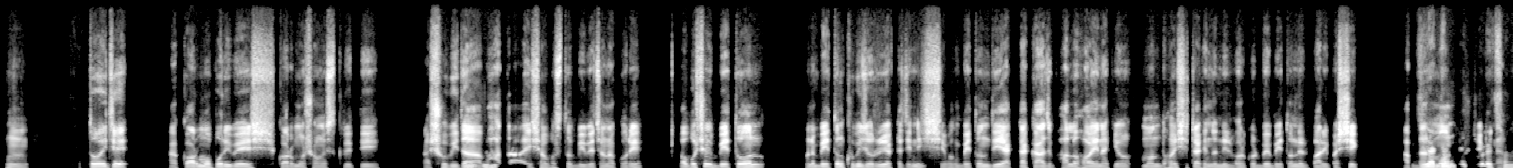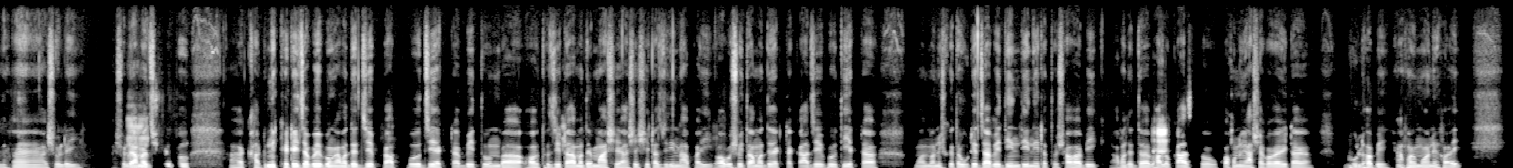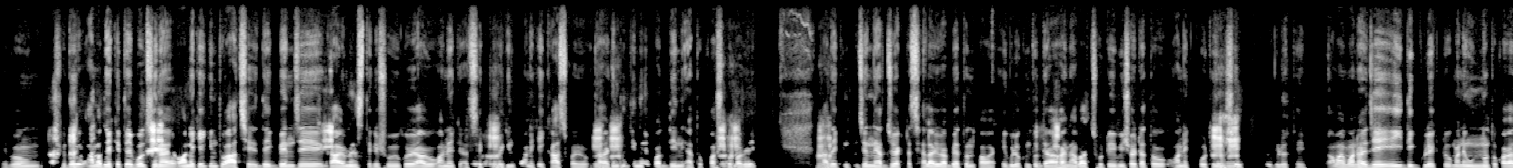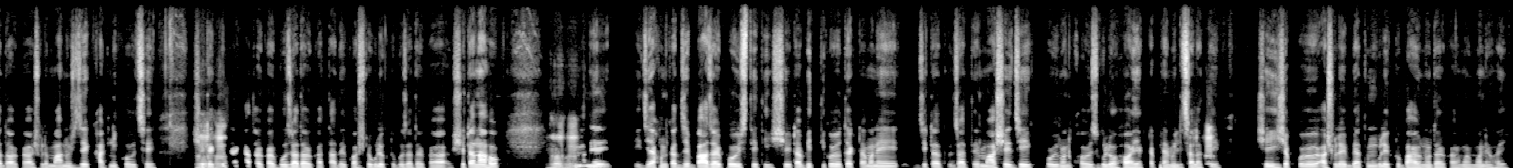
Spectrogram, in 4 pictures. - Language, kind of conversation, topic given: Bengali, unstructured, কর্মক্ষেত্রে ন্যায্য বেতন পাওয়া আপনার কাছে কতটা গুরুত্বপূর্ণ?
- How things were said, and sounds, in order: static; "সুবিধা" said as "সুবিদা"; distorted speech; chuckle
